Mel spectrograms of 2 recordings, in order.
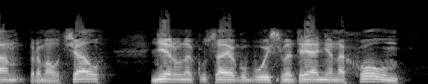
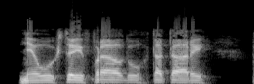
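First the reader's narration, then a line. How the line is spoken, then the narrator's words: Muttered. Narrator (Russian): пробормотал боярин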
